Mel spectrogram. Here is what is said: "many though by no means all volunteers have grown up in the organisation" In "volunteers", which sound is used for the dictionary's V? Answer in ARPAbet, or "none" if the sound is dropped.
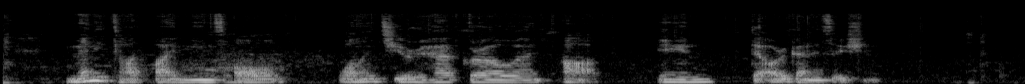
W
